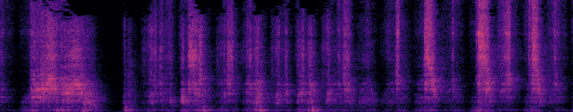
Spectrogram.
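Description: A wooden stick scrapes the left black strip of a small, flat paper scratch art card with a black wax coating in rapid strokes. Each stroke makes a dry, bright, rasping scratch with a faint low tone beneath it. The strokes come in quick bursts with brief gaps between them.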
